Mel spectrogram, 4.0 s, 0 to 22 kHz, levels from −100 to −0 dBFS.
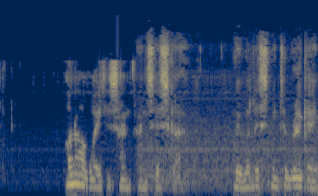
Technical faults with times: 1.46 dropped samples

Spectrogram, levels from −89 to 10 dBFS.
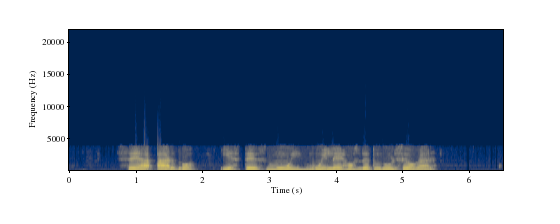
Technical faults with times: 1.66-1.70 packet loss with pitch repetition
3.54-3.70 packet loss with pitch repetition
5.94-6.00 packet loss with pitch repetition

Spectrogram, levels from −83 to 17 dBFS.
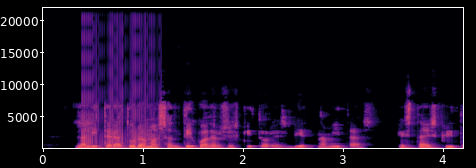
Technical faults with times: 0.39-1.20 buffer tearing

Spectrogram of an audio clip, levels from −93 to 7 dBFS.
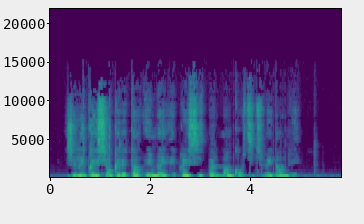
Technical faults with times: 3.28-4.71 GSM signalling bursts

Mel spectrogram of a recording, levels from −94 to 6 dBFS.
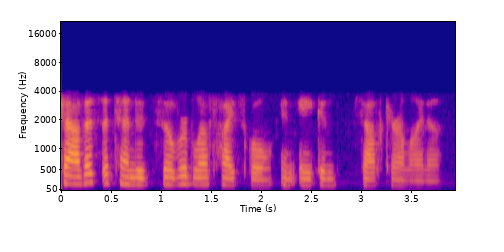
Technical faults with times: none

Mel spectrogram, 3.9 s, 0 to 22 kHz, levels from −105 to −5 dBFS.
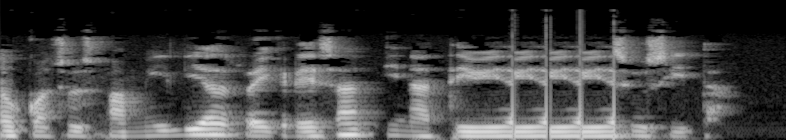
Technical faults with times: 2.56-3.07 CD stuck on one turn

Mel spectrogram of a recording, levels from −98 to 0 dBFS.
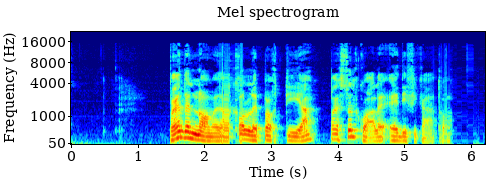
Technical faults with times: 2.22-2.56 robotic sound from repeated short buffers
5.40-6.22 robotic sound from repeated short buffers

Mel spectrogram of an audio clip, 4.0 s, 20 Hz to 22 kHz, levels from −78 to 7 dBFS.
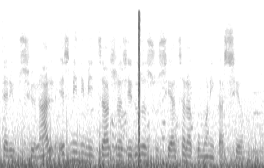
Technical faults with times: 2.07-2.09 uninitialised buffer

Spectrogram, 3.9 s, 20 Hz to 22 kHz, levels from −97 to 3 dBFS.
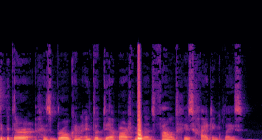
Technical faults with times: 2.07-2.17 corrupt frame decoded
3.36-3.40 corrupt frame decoded

